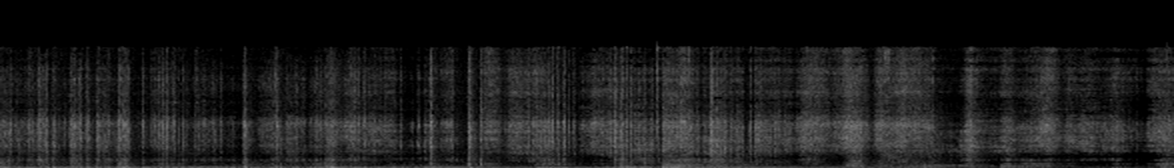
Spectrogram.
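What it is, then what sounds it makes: Stainless steel mesh sink strainer. A stainless steel mesh sink strainer is held close to the mic while fingers and nails rub and scratch across the mesh. The result is a dense, bright scraping and scratching texture with rapid crackly taps and short, quickly decaying bursts. A faint steady low hum sits underneath.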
